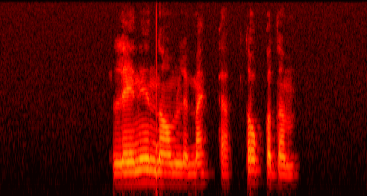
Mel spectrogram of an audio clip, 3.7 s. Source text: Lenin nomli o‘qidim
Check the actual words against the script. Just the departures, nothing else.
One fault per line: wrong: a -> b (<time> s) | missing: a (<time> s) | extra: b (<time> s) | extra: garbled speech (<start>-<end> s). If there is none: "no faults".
extra: maktabda (2.0 s)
